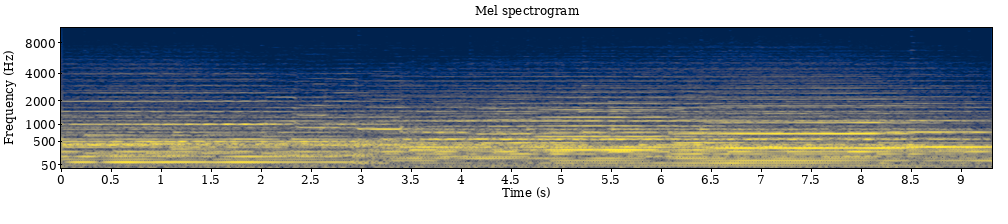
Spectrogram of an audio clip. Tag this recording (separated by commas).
Music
